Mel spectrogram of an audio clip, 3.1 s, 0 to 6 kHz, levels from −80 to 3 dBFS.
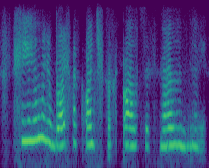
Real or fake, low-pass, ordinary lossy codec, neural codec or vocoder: fake; 5.4 kHz; Opus, 16 kbps; codec, 16 kHz, 0.5 kbps, FreqCodec, smaller model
